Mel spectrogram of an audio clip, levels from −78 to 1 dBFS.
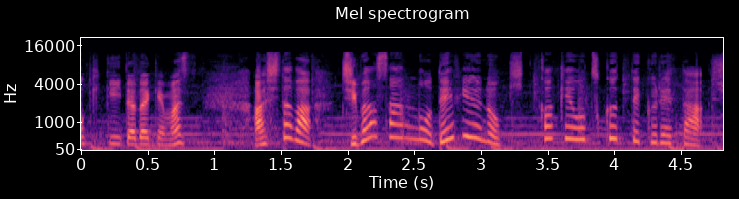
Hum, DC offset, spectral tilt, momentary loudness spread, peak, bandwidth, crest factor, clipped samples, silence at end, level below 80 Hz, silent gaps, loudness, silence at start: none; under 0.1%; -3 dB/octave; 6 LU; -6 dBFS; 13 kHz; 18 dB; under 0.1%; 0 s; -40 dBFS; none; -23 LUFS; 0 s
